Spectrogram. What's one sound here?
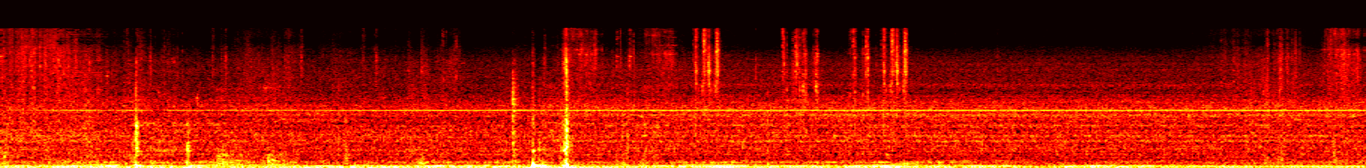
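Footsteps patter as a game character runs across hard ground.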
